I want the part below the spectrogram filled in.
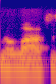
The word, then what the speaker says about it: Roelofs: Harriet, Harriet Roelofs, or I think it's pronounced Roloffs, it's R O E L O F S, good German word, maybe Roloffs.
